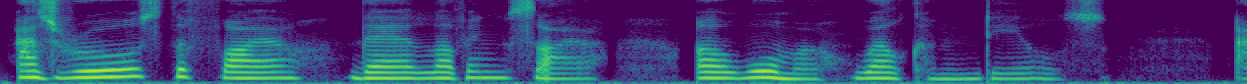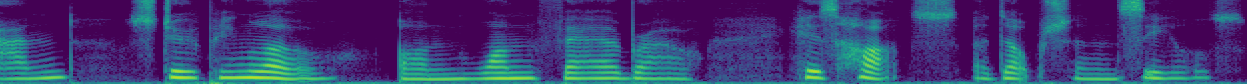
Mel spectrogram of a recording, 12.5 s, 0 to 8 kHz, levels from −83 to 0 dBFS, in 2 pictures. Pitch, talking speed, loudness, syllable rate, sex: 205 Hz, 105 wpm, -18 LUFS, 2.9 syllables/s, female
